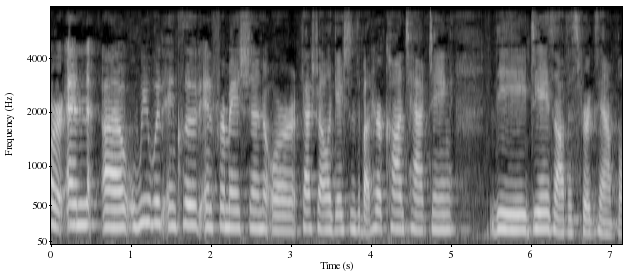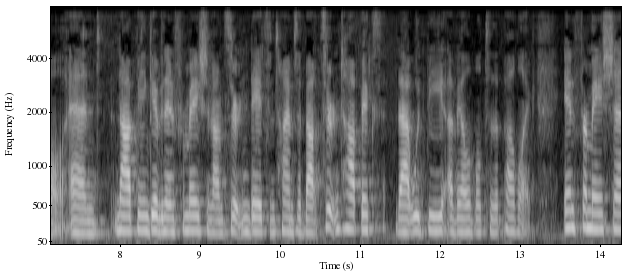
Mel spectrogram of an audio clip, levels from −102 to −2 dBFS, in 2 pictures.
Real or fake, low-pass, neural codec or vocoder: fake; 7.2 kHz; codec, 16 kHz, 8 kbps, FreqCodec, larger model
